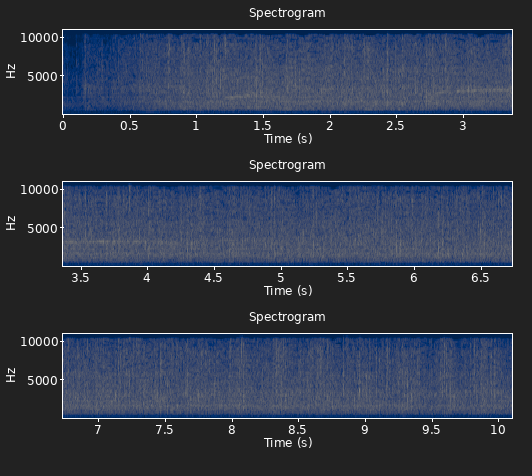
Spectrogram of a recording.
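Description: Large audience applauding, swelling up within the first second and then holding steady and even.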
